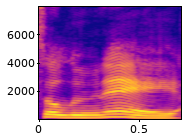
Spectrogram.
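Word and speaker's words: Selûne: Officially pronounced Selune, I realize I say it incorrectly from what was stated in games such as Baldur's Gate.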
